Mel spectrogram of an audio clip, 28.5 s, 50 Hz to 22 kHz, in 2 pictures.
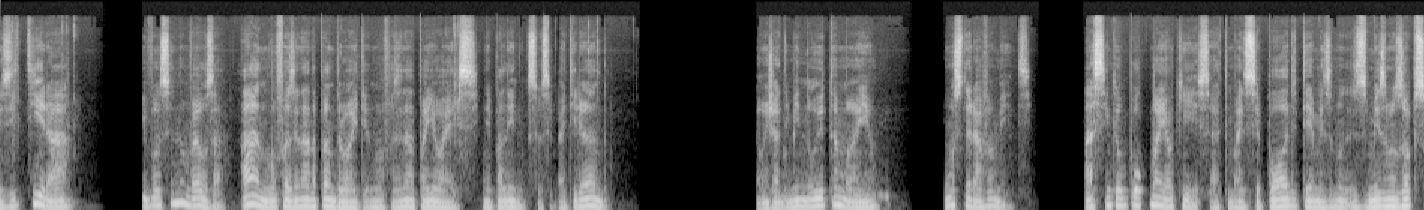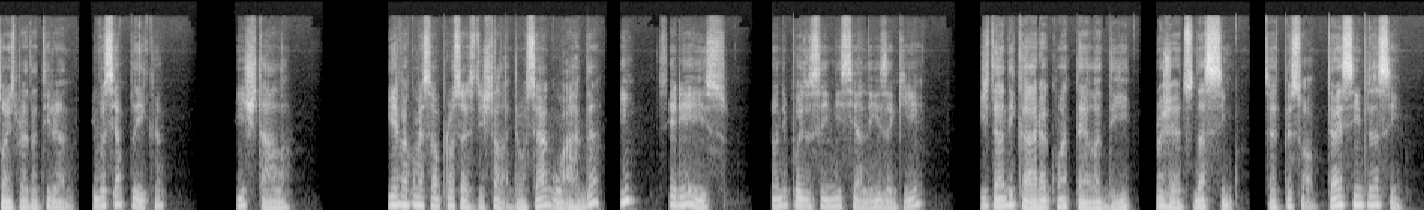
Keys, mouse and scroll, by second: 4.2 scroll down 1, 5.2 click, 5.6 click, 6.1 scroll up 1, 6.6 click, 15.3 click.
